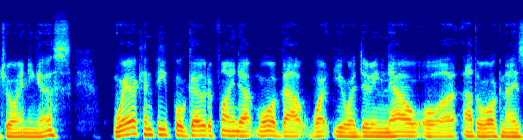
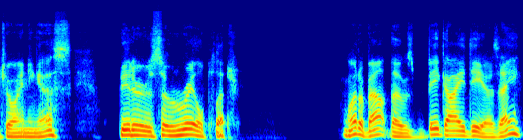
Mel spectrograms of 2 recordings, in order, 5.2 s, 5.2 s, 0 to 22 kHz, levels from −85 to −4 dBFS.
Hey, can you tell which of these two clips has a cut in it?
second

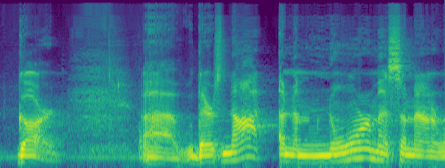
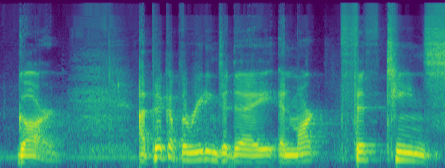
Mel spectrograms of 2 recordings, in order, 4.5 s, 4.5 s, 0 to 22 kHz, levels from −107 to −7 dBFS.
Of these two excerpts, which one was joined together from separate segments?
second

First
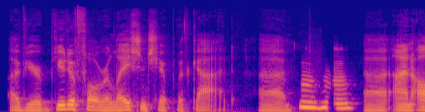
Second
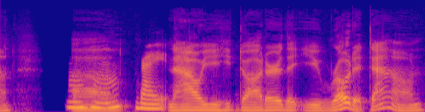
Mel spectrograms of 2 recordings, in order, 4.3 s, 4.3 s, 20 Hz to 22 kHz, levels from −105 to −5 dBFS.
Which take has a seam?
second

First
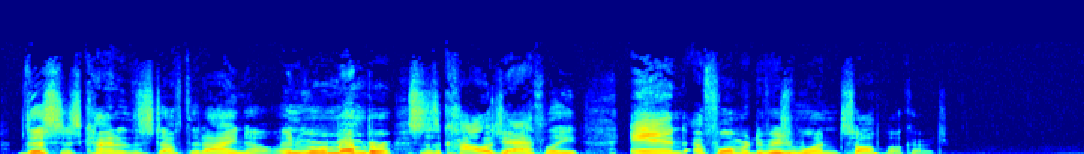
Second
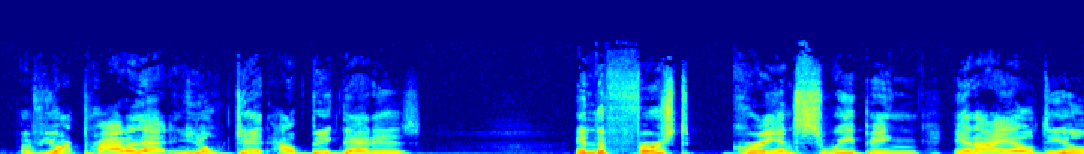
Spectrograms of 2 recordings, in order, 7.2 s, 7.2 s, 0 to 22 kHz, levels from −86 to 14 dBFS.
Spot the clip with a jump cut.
first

